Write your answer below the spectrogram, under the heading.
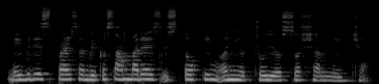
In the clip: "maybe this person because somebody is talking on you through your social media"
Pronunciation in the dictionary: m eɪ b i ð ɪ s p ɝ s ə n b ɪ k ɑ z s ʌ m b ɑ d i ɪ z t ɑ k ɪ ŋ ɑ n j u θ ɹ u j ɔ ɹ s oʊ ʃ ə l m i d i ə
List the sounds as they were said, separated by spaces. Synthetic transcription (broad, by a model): m eɪ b i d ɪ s p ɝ s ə n b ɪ k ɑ s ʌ m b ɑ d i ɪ s t ɑ k ɪ ŋ ɑ n j u t ɹ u j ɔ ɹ s oʊ ʃ ə l m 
